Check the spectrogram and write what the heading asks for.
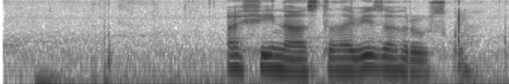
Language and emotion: Russian, neutral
